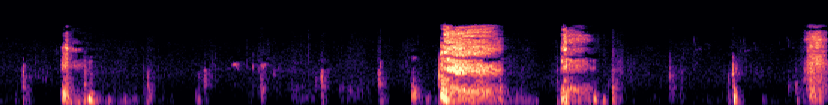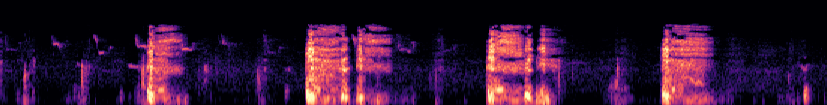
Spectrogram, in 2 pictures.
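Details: Coughing attack from the lungs while walking outdoors, near the end of a walk; the person kept walking although attacks usually force them to stop. About a dozen harsh coughs in clusters over fourteen seconds, with throat-clearing and breaths between.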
